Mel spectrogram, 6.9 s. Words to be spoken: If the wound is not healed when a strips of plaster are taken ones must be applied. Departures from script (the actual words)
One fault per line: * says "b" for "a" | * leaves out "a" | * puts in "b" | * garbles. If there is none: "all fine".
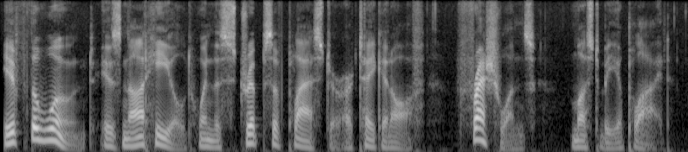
* says "the" for "a"
* puts in "off fresh"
